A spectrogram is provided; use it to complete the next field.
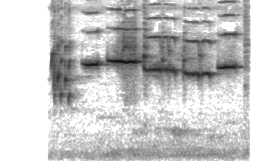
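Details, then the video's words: Clear whistled song from a male mangrove whistler: a short buzzy intro, then long pure notes that waver slightly in pitch, sag lower midway, and lift for a final whistle. "Suara Asli Burung Tledekan Bakau"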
